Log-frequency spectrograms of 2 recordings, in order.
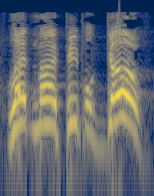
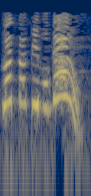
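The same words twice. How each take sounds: First: Louder, epic-hero delivery of let my people go; booming movie Moses. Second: Far higher, thin and timid let my people go; weak, squeaky Moses pleading with Pharaoh; mousy high voice. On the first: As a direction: declaim it like a big Hollywood leading man. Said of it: "it did not sound like". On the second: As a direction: squeak it out like a meek little man. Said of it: "It was probably more like". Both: Retold or imitated.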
